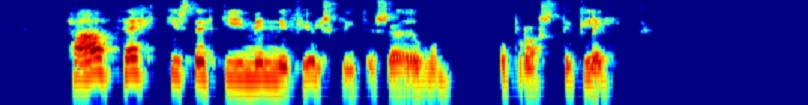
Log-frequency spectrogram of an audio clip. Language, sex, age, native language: Icelandic, female, 30-39, Icelandic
